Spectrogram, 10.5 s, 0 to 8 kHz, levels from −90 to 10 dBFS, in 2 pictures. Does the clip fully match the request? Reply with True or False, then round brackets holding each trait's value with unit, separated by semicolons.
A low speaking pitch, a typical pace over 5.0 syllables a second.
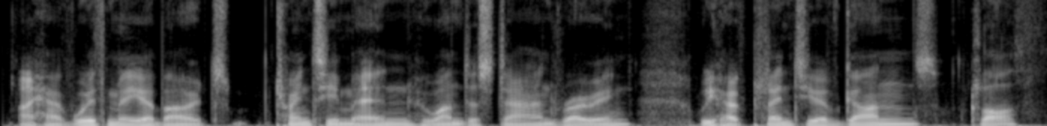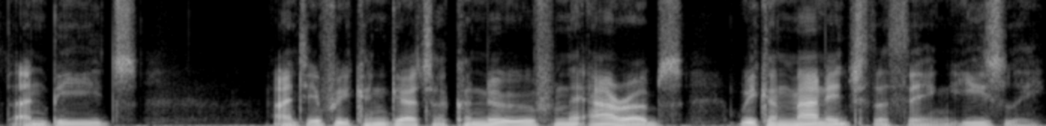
True (105 Hz; 5.3 syllables/s)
